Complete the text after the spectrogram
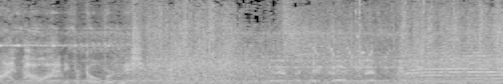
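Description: Jet planes roar past amid battle noise.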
